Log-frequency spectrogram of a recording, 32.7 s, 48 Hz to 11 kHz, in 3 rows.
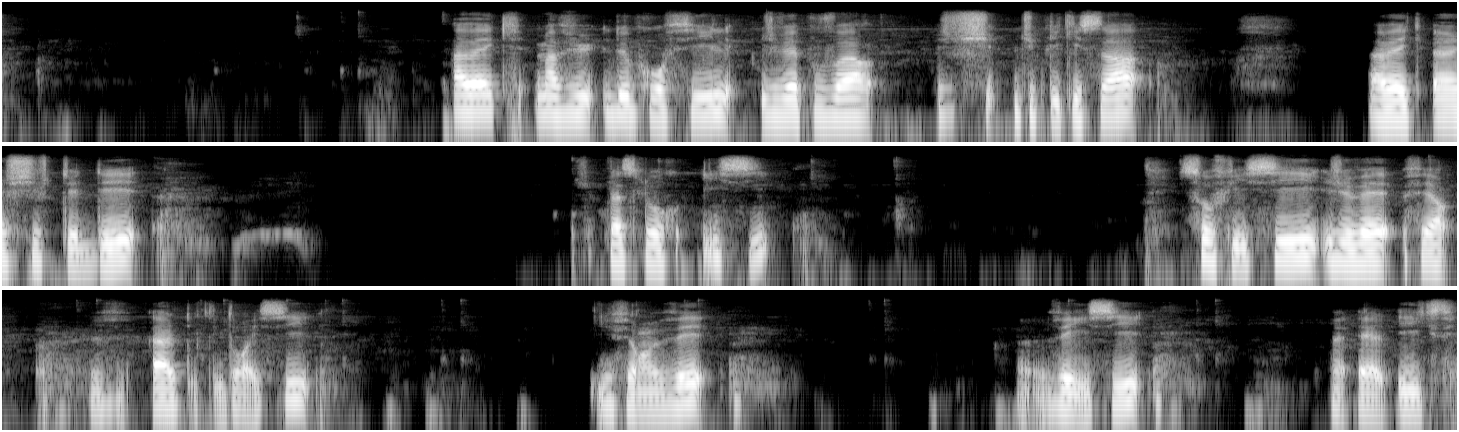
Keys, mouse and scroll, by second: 0.3-0.9 middle drag, 0.9 scroll up 3, 1.2-3.8 middle drag, 3.8 right click, 4.6 KP_3, 5.8 z, 6.2-6.5 scroll down 1, 6.5-7.0 scroll up 2, 7.0-7.4 scroll down 1, 7.4-7.9 scroll up 2, 7.9 Tab, 8.3 scroll down 2, 8.8-9.7 scroll up 4, 11.1-11.7 scroll down 1, 11.7-12.4 scroll up 1, 12.5 shift+d, 16.8 middle click, 17.3 z, 17.5 scroll down 2, 17.7 middle click, 18.5-20.4 scroll up 2, 20.4-21.3 scroll up 1, 21.3-22.8 scroll up 1, 22.8 alt+right click, 23.7 alt+right click, 24.6 alt+right click, 25.1 alt+right click, 25.5 alt+right click, 26.4 alt+right click, 27.8 v, 29.6 alt+right click, 30.6 v, 32.1 right click, 32.4 l.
